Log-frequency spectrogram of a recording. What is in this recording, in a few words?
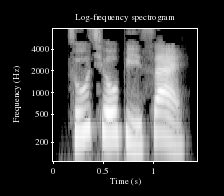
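Chinese; hsk3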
